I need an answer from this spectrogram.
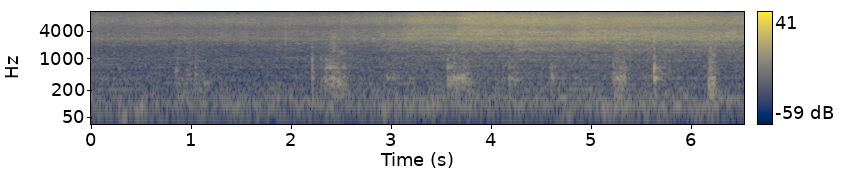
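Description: Diced tomatoes sizzling as they go into a hot paella pan of frying peppers and onions, the sizzle growing louder about three seconds in. A utensil scrapes and knocks against the pan as they are stirred in.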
